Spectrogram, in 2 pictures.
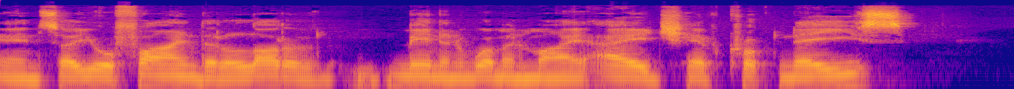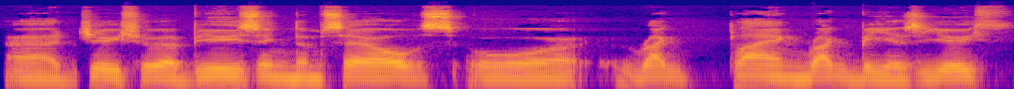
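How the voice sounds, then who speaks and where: Speaking fairly slowly in a New Zealand accent, a man with a fairly low pitch and a dark, mellow tone keeps a monotone, flat delivery against a quiet background. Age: 70s. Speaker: teacher of wellbeing and masters runner. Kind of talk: interview. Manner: halting.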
